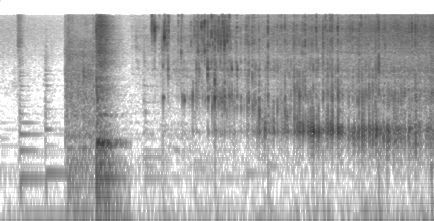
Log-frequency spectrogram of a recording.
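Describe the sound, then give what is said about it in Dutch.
Alcohol-free champagne is poured, a steady splashing stream with fizzing bubbles that builds and rises in pitch as the glass fills, with no voices. “Zo, dat klinkt goed zeg. Alcoholvrije champagne.”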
